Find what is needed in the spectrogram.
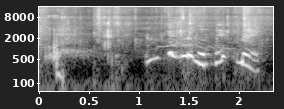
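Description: A short, high, wavering vocal sound begins a little over a second in, over light footsteps on a woodland path.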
